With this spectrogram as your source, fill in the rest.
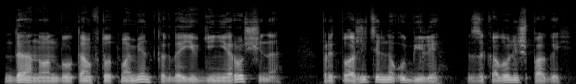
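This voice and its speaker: Man reading calm patient guy asking questions, lowish voice, slow and careful. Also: natural voice. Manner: calm, measured, gently probing. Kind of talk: audiobook character voice.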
